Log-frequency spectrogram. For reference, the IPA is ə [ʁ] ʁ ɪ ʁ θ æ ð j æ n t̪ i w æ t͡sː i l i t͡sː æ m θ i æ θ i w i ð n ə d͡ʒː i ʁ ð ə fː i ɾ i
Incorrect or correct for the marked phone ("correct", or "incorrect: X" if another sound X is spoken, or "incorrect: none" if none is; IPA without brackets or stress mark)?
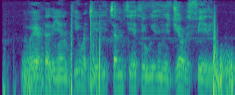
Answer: incorrect: v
